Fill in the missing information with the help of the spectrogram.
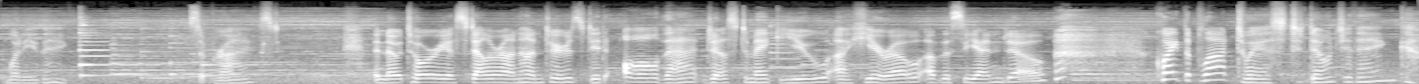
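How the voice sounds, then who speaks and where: An actress playing a cool, enigmatic, teasing female schemer in a video game, with a languid, softly sardonic delivery and a velvety voice. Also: on the low side, takes it slowly. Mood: coolly teasing. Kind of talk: scripted video game character dialogue. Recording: studio voice over game music.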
